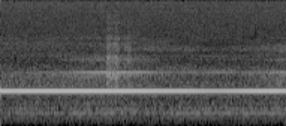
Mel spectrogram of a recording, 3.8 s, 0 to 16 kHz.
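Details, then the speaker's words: Sears Silvertone 4669 eight-tube radio after recap, 1 kHz-modulated RF signal injected at antenna leads, speaker in box, tubes warmed: clean steady 1 kHz tone over faint hum; signal passing through every stage properly. "radios powered up and you can hear the signal coming through once the tubes warm up"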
